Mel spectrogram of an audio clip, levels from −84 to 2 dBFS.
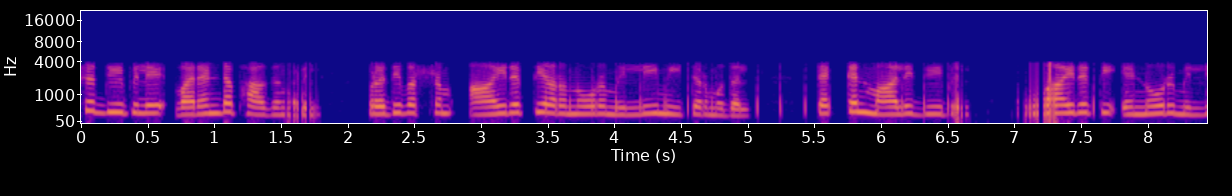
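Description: This telephone speech, carried as 32 kbit/s G.726 ADPCM in a 200 Hz to 3.4 kHz band with only light coding grain, suffers packet loss on an ADPCM call twice. Packets dropped and were filled with silence, leaving the decoder's adaptive predictor and step size out of step with the sender's. From 1.53 to 1.78 s about 130 ms goes missing in short holes spread over 240 ms, the longest 30 ms, which points to around fifteen lost packets. From 6.54 to 7.32 s about 530 ms vanishes across 760 ms, with one hole of 100 ms, suggesting roughly fifty packets. Each hard-edged gap is followed by speech returning slightly distorted before it settles. Overlapping the second loss, a train of clicks runs from 3.49 to 7.60 s: some twenty near-identical pulses arrive at a regular 5.6 per second, peaking around 10 dB above the speech. They tick through pauses as well as over the speech, likely from electrical interference or a struggling interface injecting pulses into the signal path.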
